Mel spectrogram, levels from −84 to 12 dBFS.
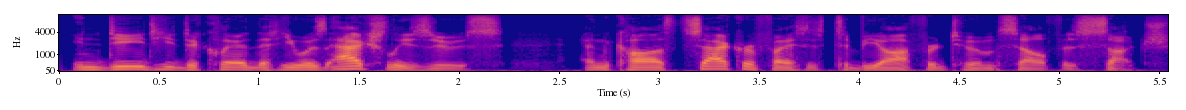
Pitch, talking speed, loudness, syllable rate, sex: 105 Hz, 195 wpm, -24 LUFS, 5.9 syllables/s, male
